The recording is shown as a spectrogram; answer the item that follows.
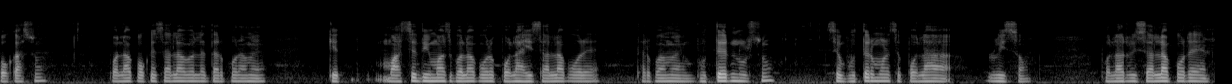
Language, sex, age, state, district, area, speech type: Odia, male, 18-30, Odisha, Balangir, urban, spontaneous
